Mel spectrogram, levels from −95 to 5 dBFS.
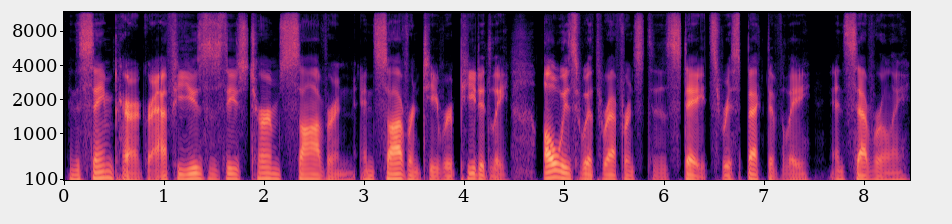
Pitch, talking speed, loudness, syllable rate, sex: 90 Hz, 140 wpm, -22 LUFS, 5.8 syllables/s, male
